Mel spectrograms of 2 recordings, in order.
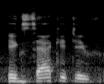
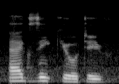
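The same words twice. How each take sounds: First: "Executive" as ig-ZEK-i-tiv; British pronunciation. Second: "Executive" as EX-ee-kyoo-tiv; mispronounced executive. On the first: Shown as a demonstration. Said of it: "exact pronunciation according to the British". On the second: Acted. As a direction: stress EX in "Executive". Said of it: "you have to correct me".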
